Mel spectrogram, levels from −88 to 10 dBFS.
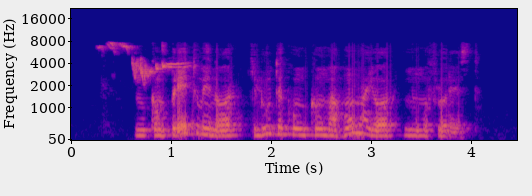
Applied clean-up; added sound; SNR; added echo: none; Bird; 3 dB; none.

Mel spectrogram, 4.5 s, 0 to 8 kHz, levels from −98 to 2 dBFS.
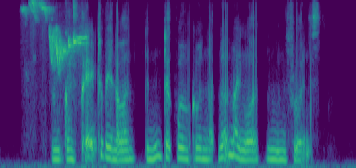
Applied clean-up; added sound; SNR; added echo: neural diffusion model UNIVERSE++.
